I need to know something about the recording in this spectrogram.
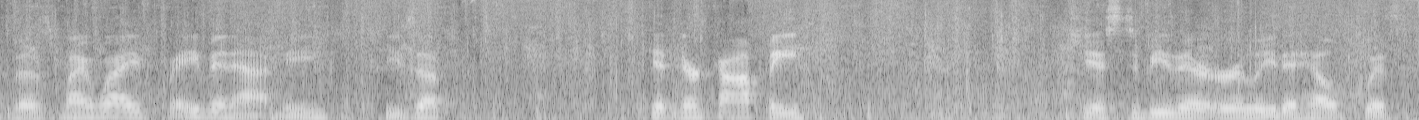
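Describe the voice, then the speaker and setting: A man's voice: medium pitch, gravelly, background noise. A man chatting casually on a gaming livestream, thinking aloud in a rambling, hesitant way and sounding tired late in a marathon. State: tired near end of all-night marathon. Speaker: game streamer.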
